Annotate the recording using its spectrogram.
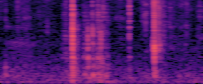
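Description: Faint handling of a grosgrain ribbon and a pair of scissors: soft rustling with two light clicks, one a little under a second in and one about a second and a half in.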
